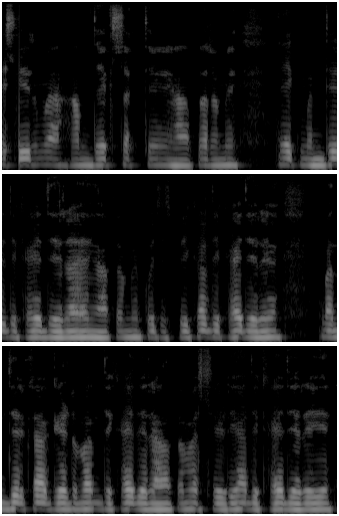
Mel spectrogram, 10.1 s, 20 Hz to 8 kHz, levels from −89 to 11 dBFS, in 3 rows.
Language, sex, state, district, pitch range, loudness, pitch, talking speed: Hindi, male, Uttar Pradesh, Ghazipur, 110-115 Hz, -42 LUFS, 110 Hz, 240 wpm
